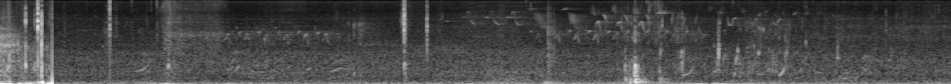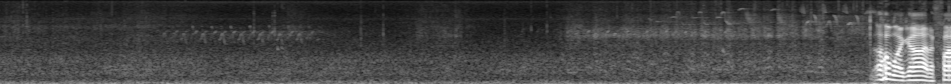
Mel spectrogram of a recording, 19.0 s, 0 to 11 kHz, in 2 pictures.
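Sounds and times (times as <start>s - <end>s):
faint chirping: 0.8s - 12.9s, 13.6s - 18.8s
thump against kayak hull: 6.2s - 7.0s.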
